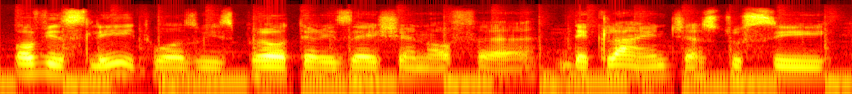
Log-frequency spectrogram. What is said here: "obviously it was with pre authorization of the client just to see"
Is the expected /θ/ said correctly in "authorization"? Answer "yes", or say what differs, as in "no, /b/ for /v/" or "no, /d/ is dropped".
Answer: no, /t/ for /θ/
